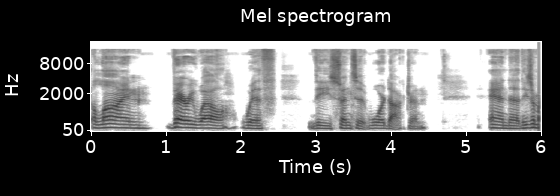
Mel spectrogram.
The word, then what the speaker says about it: Sun Tzu: I'm also going to cover a very important analysis that stems from what people in America call Sun Tzu, art of war, but it's actually in Chinese, it's pronounced Sun Tzu.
